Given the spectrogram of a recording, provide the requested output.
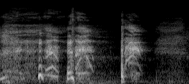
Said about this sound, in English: How's that cough coming along?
